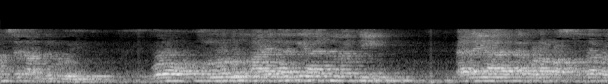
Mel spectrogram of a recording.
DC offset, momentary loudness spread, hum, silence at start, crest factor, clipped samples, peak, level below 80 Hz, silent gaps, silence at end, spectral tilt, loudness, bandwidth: under 0.1%; 11 LU; none; 0 s; 14 dB; under 0.1%; 0 dBFS; -46 dBFS; none; 0 s; -11.5 dB/octave; -14 LUFS; 5.4 kHz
